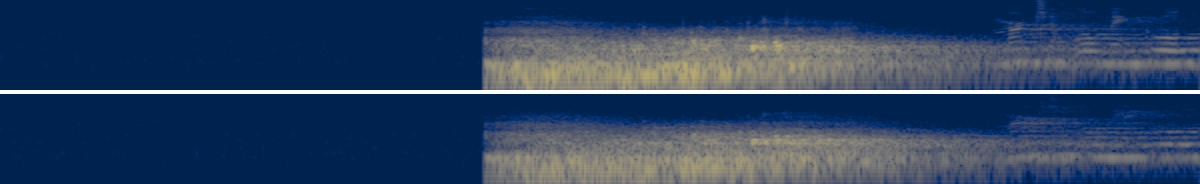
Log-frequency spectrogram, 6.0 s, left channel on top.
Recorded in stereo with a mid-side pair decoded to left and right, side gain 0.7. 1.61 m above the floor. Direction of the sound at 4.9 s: 60° left.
